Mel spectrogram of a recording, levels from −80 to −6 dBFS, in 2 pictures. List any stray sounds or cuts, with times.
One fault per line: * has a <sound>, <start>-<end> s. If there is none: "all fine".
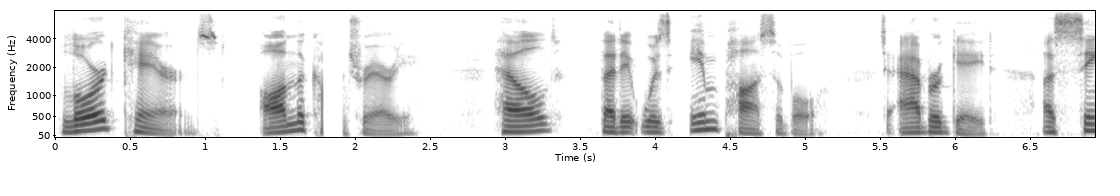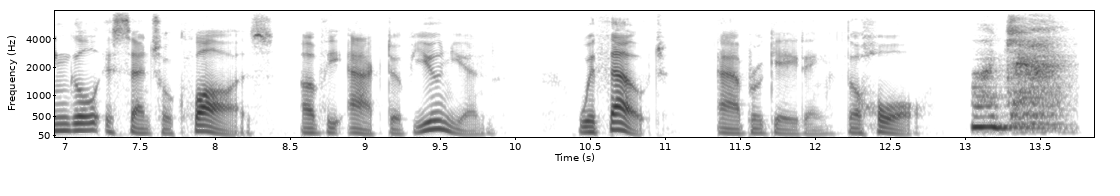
* has a dropout, 1.8-1.9 s
* has a sneeze, 13.0-13.8 s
